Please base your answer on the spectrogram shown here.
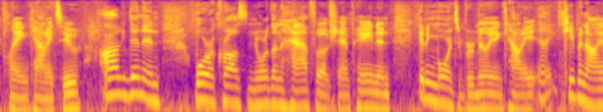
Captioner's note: winds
